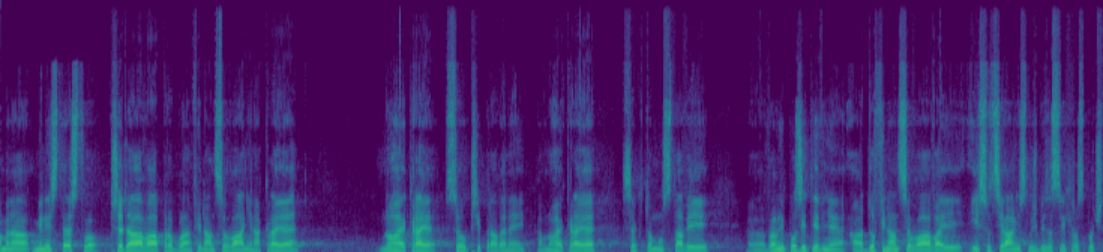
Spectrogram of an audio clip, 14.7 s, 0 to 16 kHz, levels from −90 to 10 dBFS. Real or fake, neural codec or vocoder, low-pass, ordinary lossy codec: real; none; 14.4 kHz; Opus, 16 kbps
